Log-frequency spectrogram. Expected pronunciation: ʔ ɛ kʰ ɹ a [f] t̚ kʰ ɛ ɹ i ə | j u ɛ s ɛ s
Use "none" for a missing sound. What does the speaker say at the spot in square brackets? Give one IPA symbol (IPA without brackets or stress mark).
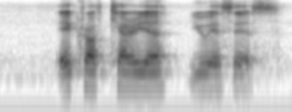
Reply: f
